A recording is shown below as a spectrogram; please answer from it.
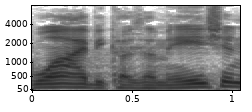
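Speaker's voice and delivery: usual speaking voice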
